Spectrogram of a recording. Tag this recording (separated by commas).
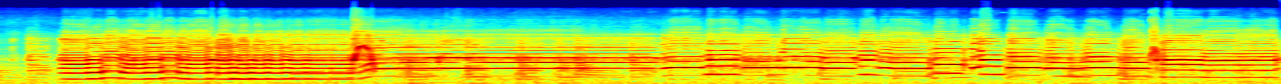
Music, outside, rural or natural, Musical instrument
